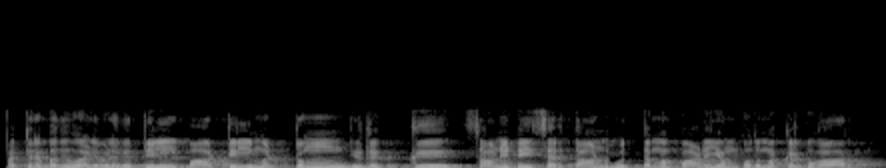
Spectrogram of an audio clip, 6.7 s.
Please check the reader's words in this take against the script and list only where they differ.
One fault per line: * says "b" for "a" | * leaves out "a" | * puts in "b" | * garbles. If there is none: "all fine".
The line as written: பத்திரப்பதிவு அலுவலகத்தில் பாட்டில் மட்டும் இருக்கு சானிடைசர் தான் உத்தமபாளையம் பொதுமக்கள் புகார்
all fine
